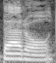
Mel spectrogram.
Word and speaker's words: battle: It's a constant battle. This constant, the first 元音上下开口都更大。更开 constant. It's a constant battle. 这个 battle 呢，刚才讲到英式发音是舌边爆破，是爆。在美式发音里呢是 flap t 弹舌音再加舌侧音。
